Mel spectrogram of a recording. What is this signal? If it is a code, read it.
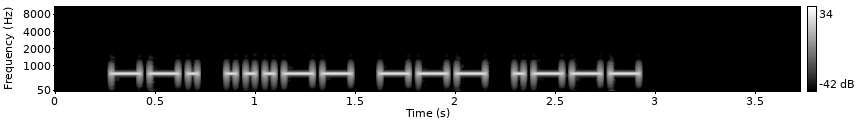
Morse code, heard as a keyed tone, about 25 wpm, 700 Hz. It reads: G3OJ
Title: DXCC-100 Call Signs - 4 Characters - Repeated 2x - 25wpm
